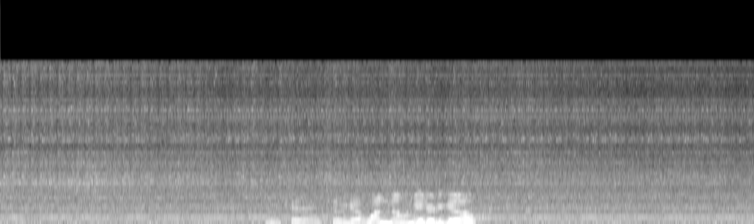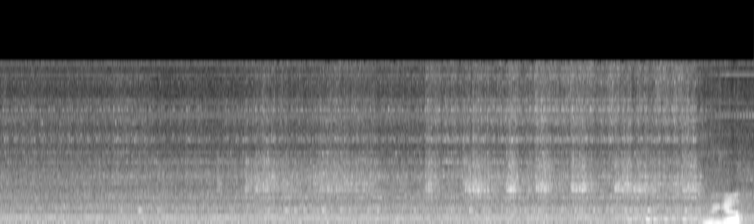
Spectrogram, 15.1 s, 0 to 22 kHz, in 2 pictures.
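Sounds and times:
metal lathe humming: 0.0 - 15.0
light scratching: 9.9 - 14.6.

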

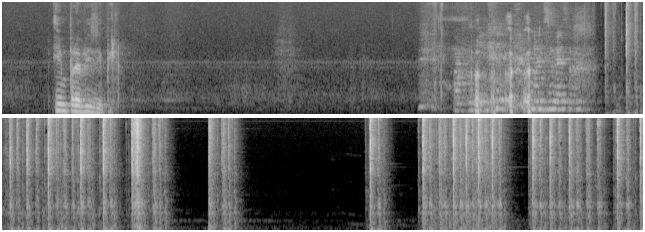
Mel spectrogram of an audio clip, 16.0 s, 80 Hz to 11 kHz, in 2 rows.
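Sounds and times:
rapid typing key clicks: 7.5 - 11.0, 12.6 - 16.0.

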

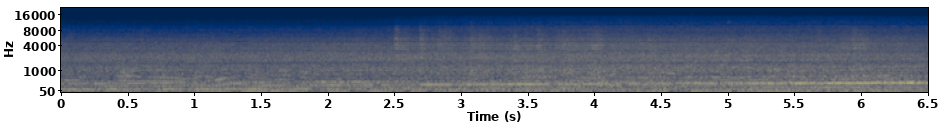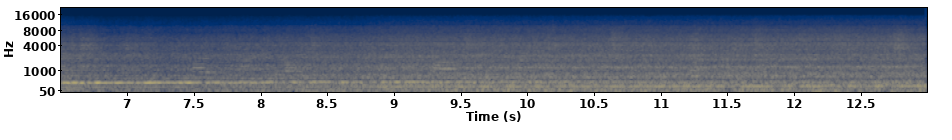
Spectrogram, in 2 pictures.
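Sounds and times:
metro train rumbling: 0.0 - 13.0.

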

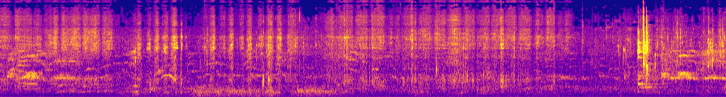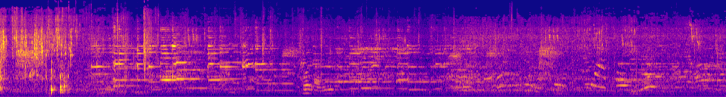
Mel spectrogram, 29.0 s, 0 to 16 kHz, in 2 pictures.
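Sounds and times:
pots being scrubbed: 0.0 - 11.5
metal vessel clanking: 12.8 - 13.2.

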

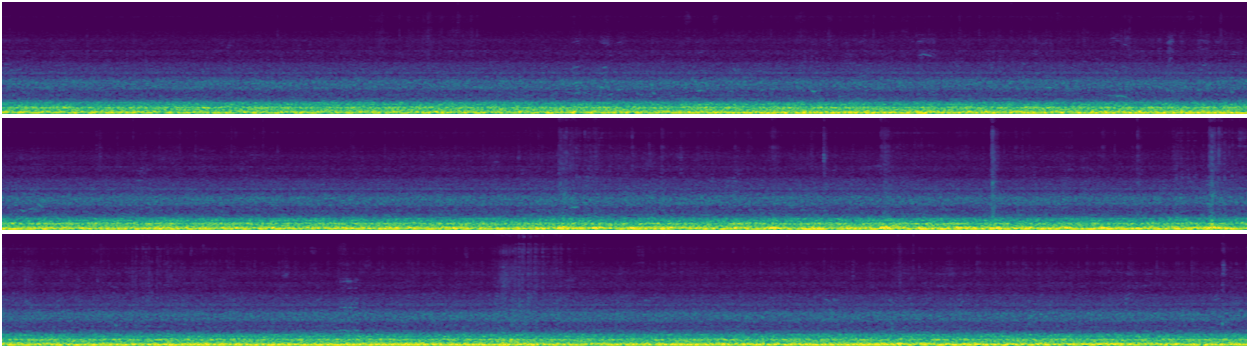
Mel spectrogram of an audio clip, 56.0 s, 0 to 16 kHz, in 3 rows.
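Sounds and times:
airliner cabin engine rumble: 0.0 - 56.0.

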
